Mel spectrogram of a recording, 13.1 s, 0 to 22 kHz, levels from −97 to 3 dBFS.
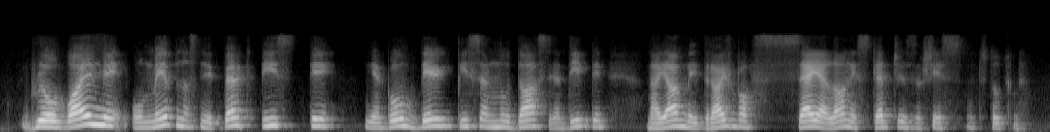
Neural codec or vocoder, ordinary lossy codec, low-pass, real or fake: codec, 16 kHz, 0.5 kbps, FunCodec, trained on LibriTTS, 25 frames a second; Opus, 32 kbps; 7.2 kHz; fake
